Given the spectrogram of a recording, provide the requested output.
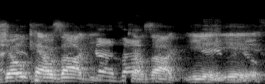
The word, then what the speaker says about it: Calzaghe: But nah, Joe Kazaki was, how you pronounce his fucking last name? Joe Calzaghe.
